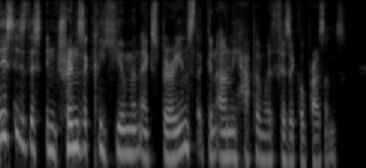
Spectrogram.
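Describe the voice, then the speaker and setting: The speech comes at a fairly quick pace with lively intonation, in a dry, close sound with no echo. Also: man, very clean recording, silent background. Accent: northern English. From northern England. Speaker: events agency content head. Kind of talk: interview. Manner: halting.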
